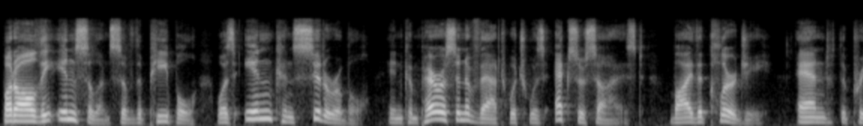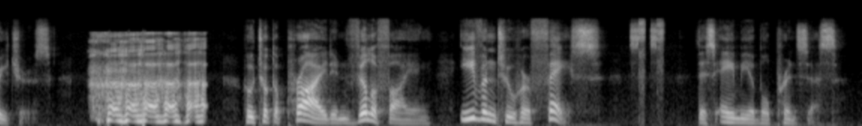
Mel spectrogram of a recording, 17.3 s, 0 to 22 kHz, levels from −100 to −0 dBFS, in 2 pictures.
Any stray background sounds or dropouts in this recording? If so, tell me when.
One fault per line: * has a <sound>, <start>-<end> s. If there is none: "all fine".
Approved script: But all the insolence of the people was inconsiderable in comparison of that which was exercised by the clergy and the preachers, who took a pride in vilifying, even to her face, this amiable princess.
* has a laugh, 9.5-10.7 s
* has a laugh, 14.9-15.3 s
